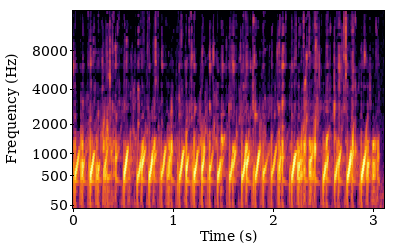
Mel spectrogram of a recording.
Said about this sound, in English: Do you guys hear those bubbles?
